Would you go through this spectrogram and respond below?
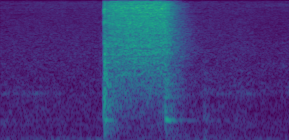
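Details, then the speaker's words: Home-built Arduino-controlled minimum quantity lubrication pump for CNC mill, manual mode: clean bursts of air hiss as the air control solenoid cycles about twice a second, regulator dipping slightly when the air supply comes on; working properly. "You can see and hear that the air control solenoid is actually switching on and off about twice a second, and you can see that the pressure regulator does drop a little bit whenever we turn on the compressed air supply, but that seems to be working."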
